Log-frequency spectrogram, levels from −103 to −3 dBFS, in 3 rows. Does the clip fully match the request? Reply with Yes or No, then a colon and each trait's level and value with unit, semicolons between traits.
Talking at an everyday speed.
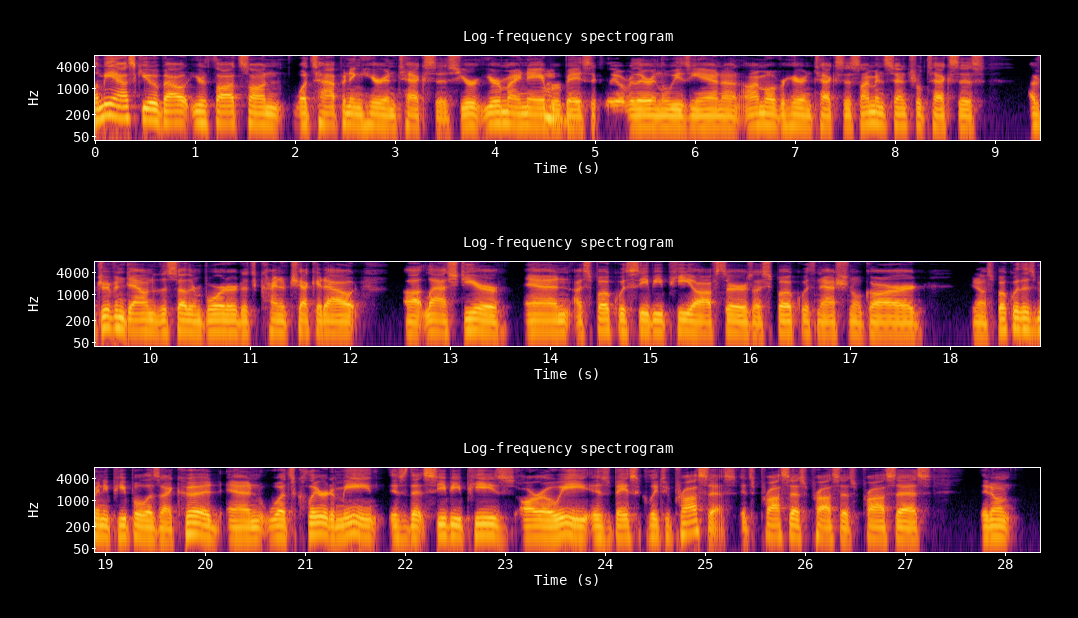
Yes: average, 185 wpm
